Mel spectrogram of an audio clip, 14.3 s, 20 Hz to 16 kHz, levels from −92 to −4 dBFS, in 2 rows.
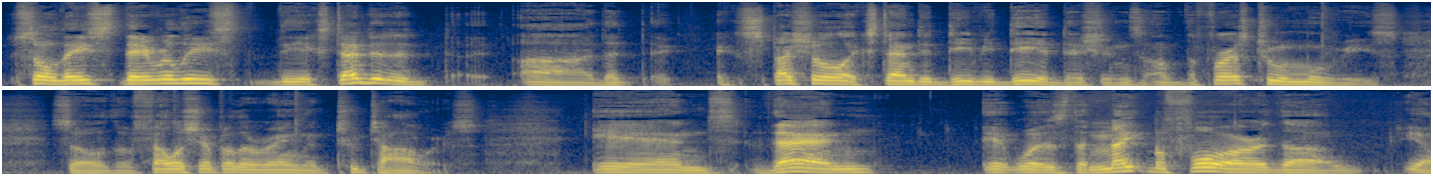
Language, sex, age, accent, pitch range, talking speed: English, male, 40-59, American, 95-120 Hz, 145 wpm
